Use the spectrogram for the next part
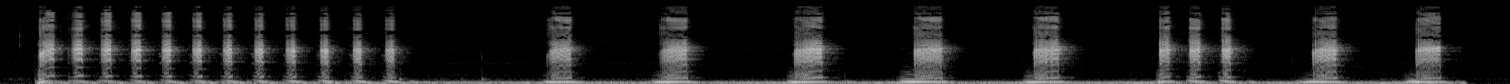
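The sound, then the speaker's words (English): Loud duck call blowing a rapid run of sharp quacks, then slower, longer drawn-out quacks spaced about a second apart, an imitation of a duck performed as a duck-calling contest routine, with no talking. “Here's contestant number one, duck calling routine.”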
